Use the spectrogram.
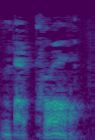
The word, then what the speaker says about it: Macron: Justice points out to me that the proper pronunciation of Macron would be Macron, which, of course, I mangled terribly, but then again, I'm American.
